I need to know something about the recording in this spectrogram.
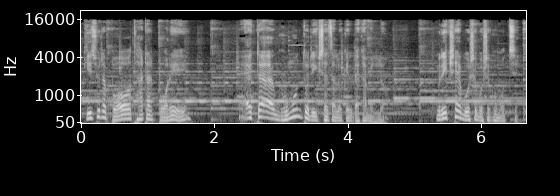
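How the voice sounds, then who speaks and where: Man, dramatic story narrator, lively pitch movement, emotive delivery, clear background music. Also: moderate pace. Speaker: first-person story narrator.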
